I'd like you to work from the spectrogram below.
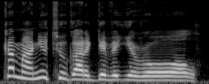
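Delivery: ordinary talk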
